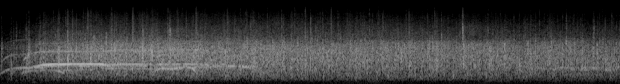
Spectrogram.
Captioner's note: audience cheering and applauding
